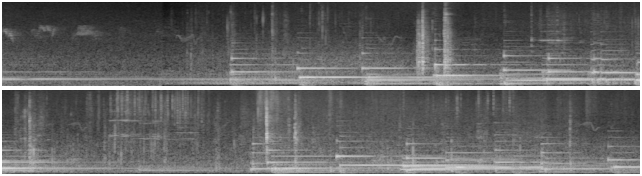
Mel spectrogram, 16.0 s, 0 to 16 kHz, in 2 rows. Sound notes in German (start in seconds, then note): 5.1 Klappern; 9.2 Quietschen; 14.3 Nachdenkliche Musik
